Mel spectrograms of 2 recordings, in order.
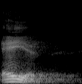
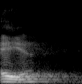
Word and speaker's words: Ayer: Hoy vamos a hablar de un pedagogo y filósofo británico llamado Alfred Ayer. Se escribe su apellido como el día ayer, así se escribe, pero pues lo pronunciamos distinto.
